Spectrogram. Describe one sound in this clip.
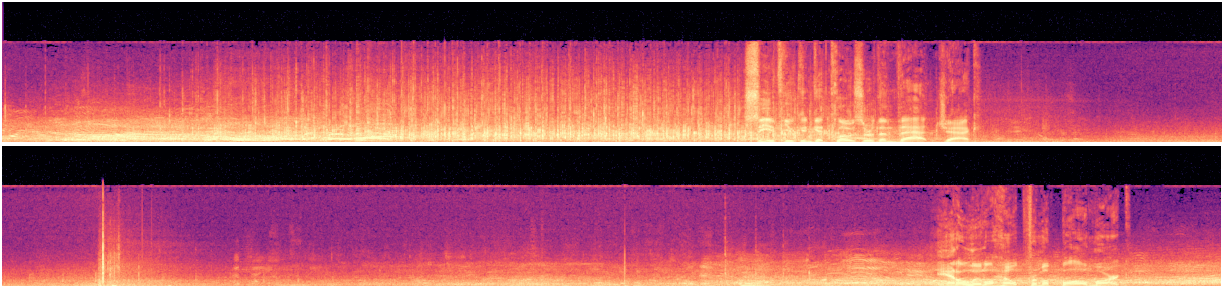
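A large crowd cheers and applauds outdoors.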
